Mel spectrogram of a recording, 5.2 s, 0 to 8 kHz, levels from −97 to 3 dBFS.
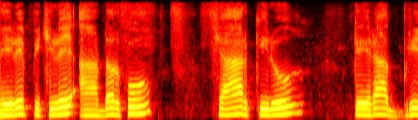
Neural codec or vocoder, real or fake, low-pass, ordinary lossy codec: codec, 24 kHz, 0.9 kbps, WavTokenizer, medium speech release version 2; fake; 7.2 kHz; Opus, 64 kbps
